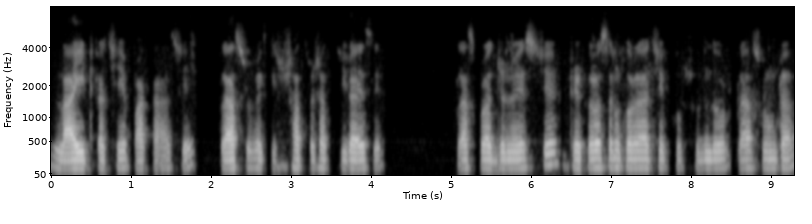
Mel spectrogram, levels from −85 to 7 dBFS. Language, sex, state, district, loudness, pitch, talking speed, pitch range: Bengali, male, West Bengal, North 24 Parganas, -23 LUFS, 110 Hz, 160 wpm, 110-115 Hz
